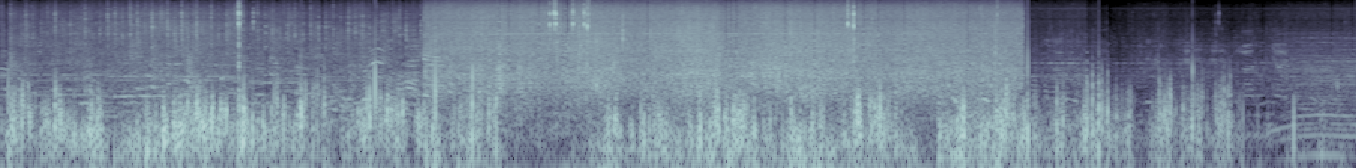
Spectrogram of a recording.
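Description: People talking outdoors in a language the recogniser did not transcribe. In the middle stretch a steady hiss, like wind on the microphone, starts and stops abruptly.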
